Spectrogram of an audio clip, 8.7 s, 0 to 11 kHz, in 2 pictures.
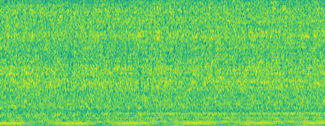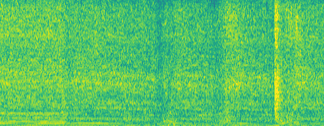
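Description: A car engine in Project Cars 2 holds a steady, high drone for several seconds, then blips and revs repeatedly in quick bursts as the driver heel-and-toes through downshifts. The engine sounds loud and close, with no voices.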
